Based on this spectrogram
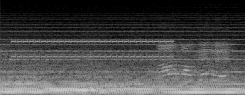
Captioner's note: phone ringing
